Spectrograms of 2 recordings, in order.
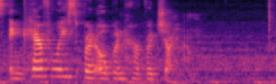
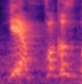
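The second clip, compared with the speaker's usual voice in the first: mock baby; 6 semitones higher, 4 dB louder than usual.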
